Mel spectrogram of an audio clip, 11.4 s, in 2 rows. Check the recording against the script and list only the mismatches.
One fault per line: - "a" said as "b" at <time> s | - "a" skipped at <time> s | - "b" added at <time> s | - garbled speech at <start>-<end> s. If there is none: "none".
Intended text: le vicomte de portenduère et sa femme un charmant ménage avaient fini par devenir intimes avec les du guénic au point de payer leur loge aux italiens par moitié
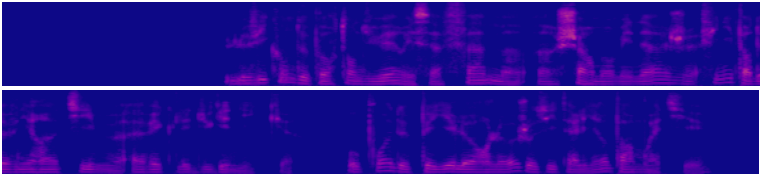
- "avaient" skipped at 5.2 s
